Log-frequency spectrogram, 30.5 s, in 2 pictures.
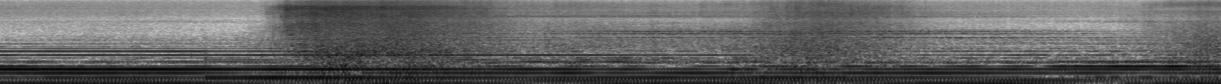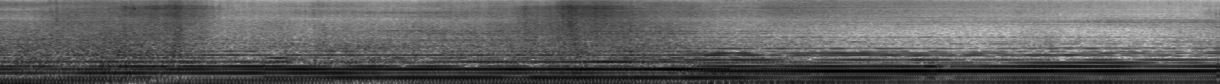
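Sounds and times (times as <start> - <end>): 
relaxing music: 0.0 - 30.5.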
